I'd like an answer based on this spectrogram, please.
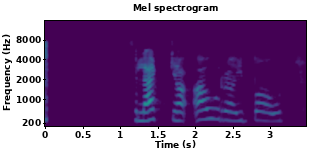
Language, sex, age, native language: Icelandic, male, 6, Icelandic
